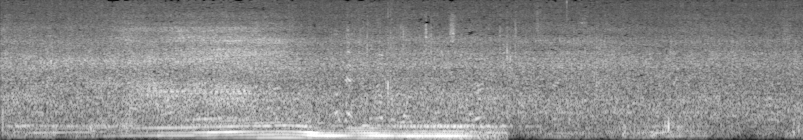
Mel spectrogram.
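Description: A motor vehicle's engine passing close by, growing louder over about three seconds with its pitch dropping as it goes past, then cutting off suddenly about five seconds in.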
